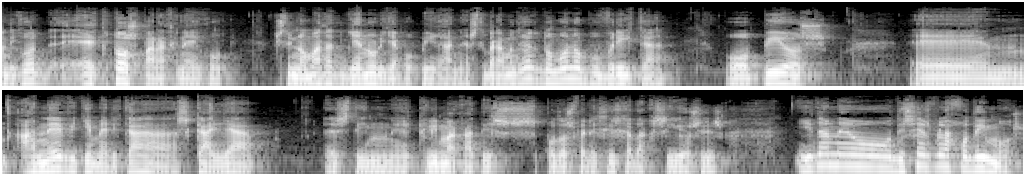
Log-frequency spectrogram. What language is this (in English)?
Greek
